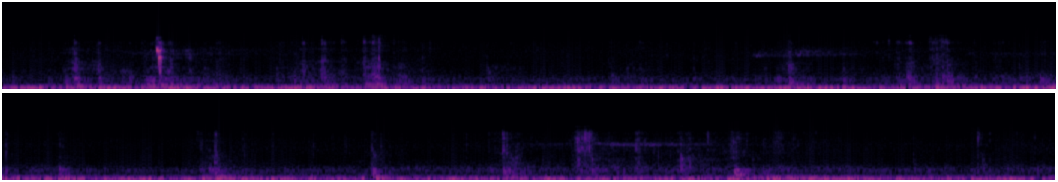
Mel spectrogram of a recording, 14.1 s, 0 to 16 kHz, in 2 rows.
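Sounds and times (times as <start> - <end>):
birds pecking at feeder: 0.2 - 14.0.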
